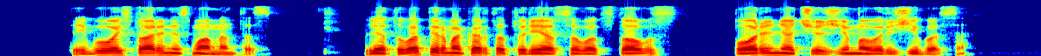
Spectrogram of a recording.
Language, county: Lithuanian, Klaipėda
